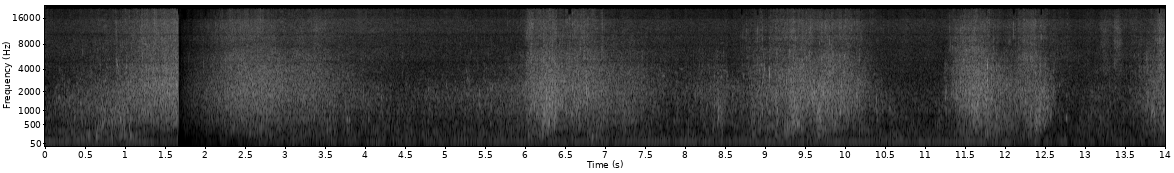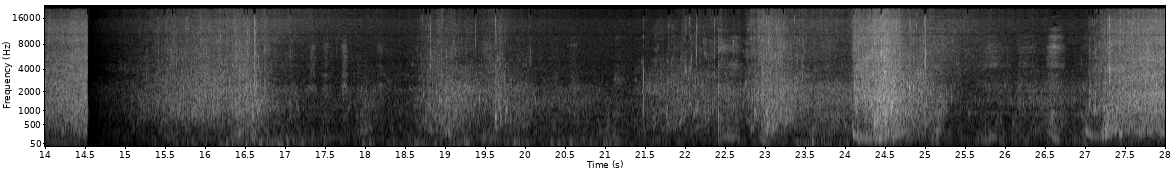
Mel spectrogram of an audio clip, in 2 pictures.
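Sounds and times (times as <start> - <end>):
sea waves washing onto beach: 15.2 - 28.0.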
